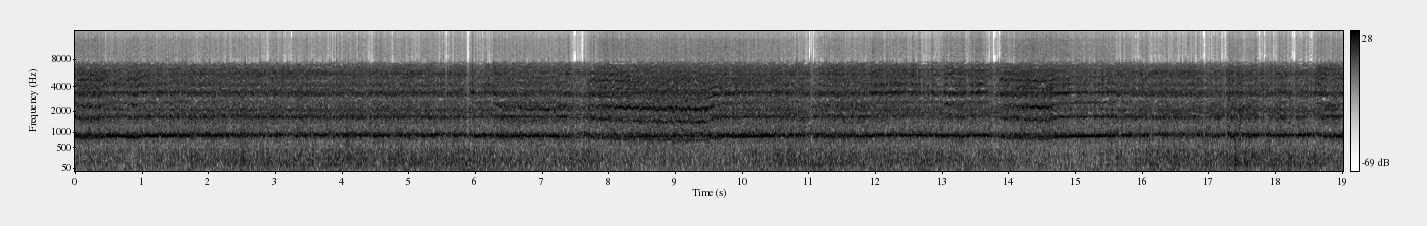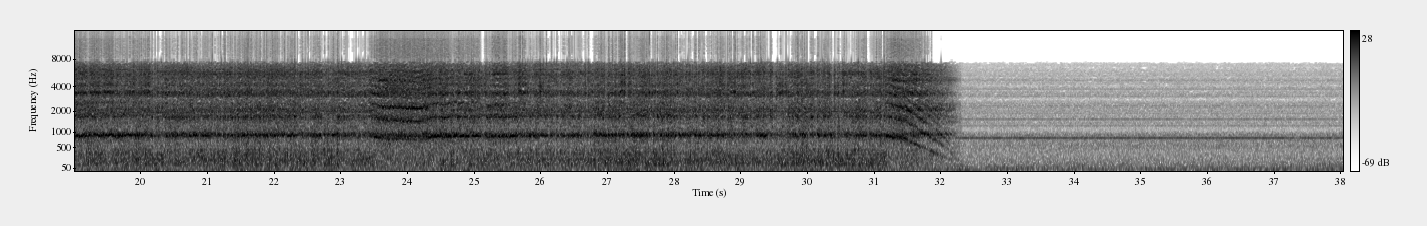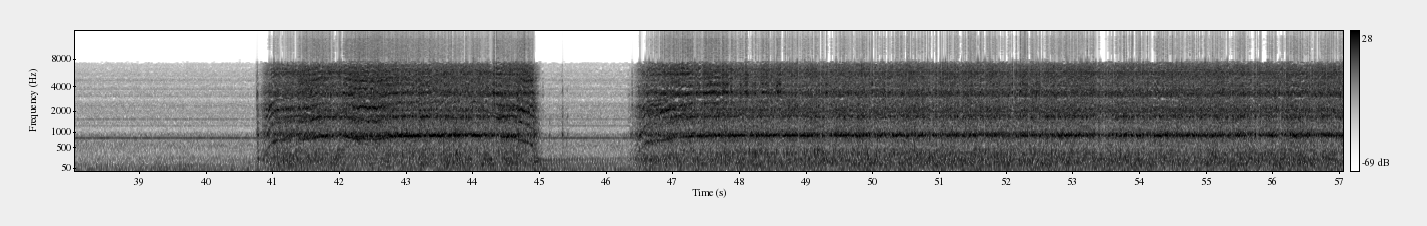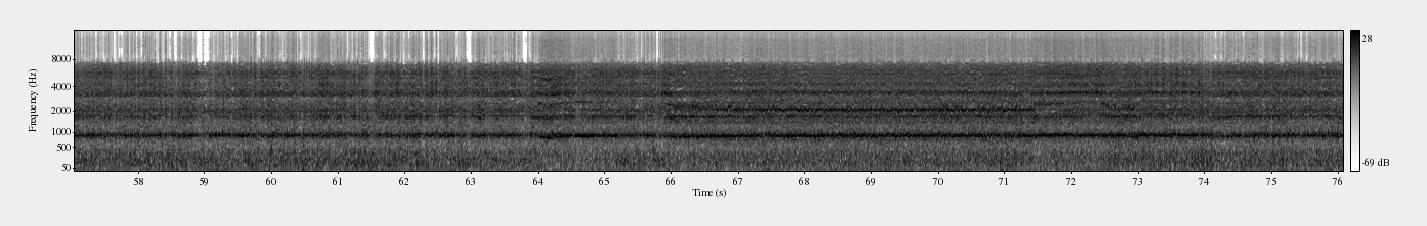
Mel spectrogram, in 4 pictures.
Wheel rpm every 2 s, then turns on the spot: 230, 230, 230, 220, 210, 230, 230, 220, 230, 230, 230, 230, 220, 230, 230, 200, 10, 0, 0, 0, 70, 220, 100, 110, 230, 230, 230, 230, 230, 230, 230, 230, 230, 210, 210, 210, 230, 230.
44-46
